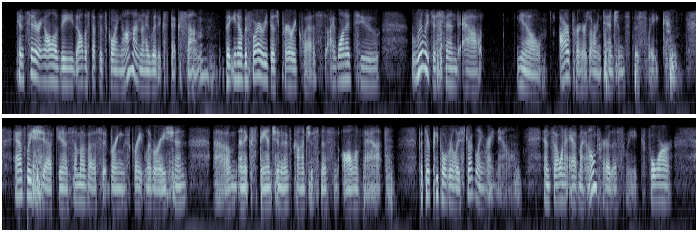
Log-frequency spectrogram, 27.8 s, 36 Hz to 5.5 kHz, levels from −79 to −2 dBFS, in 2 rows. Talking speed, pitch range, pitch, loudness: 170 wpm, 125-160 Hz, 140 Hz, -25 LUFS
